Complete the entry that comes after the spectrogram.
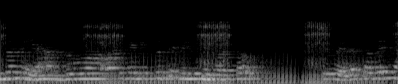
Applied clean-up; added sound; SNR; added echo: none; Cat; 11 dB; reverberation time 0.9 s.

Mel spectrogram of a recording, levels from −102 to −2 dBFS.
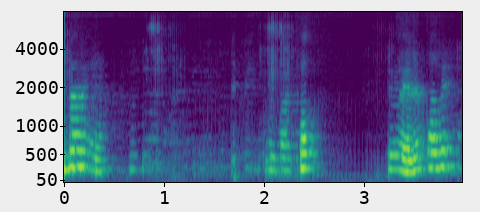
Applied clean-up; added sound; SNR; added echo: neural mask model DeepFilterNet 3.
